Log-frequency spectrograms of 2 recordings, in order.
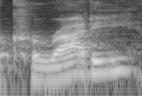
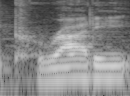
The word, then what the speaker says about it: karate: thing is true for karate we say karate in English instead of karate in Japanese and also we have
